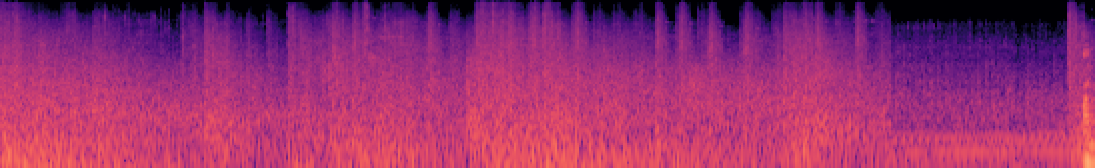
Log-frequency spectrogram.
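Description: Light armour on a second defence line opening fire during Operation Epsom at Mondrainville in the wargame Combat Mission: dense, sustained bursts of gunfire rattling in steady volleys at moderate distance, with no talk.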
